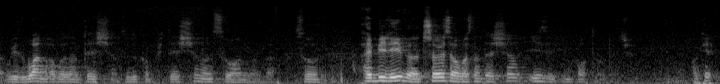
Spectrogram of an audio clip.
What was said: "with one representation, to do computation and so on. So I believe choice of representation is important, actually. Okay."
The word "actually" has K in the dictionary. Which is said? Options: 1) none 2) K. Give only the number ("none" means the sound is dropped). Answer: 1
